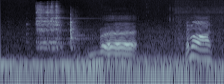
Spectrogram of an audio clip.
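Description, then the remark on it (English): White-faced sheep, a breed prized for pure white wool but here stained an oily, sooty black, bleat twice on a small acreage just south of Ponca City, Oklahoma, each call a loud, wavering, quavering cry, after a couple of short rustling bursts over a low rumble of background noise. “John Hoke runs a herd of white-faced sheep, a breed prized for pure white wool”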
